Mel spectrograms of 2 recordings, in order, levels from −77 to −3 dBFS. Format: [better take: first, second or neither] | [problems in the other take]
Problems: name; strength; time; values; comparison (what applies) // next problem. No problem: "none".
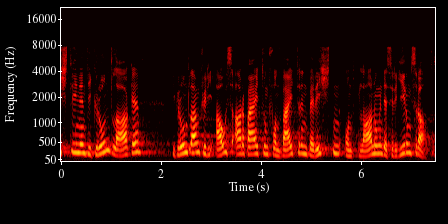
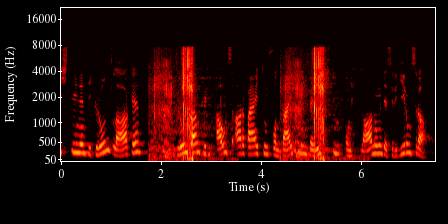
first | noise reduction (classical method log-MMSE)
